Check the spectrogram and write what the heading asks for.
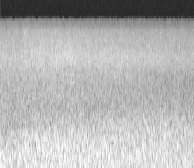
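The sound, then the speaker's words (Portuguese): Steady, roaring strong wind by the sea, on a day that would otherwise be perfect for surfing, buffets the microphone with a constant low rumble, blending with the broad wash of sea surf; no voices, just continuous blustery noise throughout. “Portanto, um dia perfeito. podia ter sido hoje, não fosse o vento.”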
